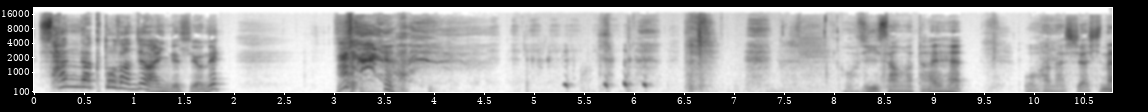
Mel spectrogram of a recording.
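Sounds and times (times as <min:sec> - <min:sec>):
speech: 0:00.3 - 0:02.0, 0:03.0 - 0:04.0, 0:08.3 - 0:10.7
breathy huffs: 0:06.1 - 0:08.1
short sniffs: 0:06.4 - 0:08.1
person sneezing: 0:06.5 - 0:07.5.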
